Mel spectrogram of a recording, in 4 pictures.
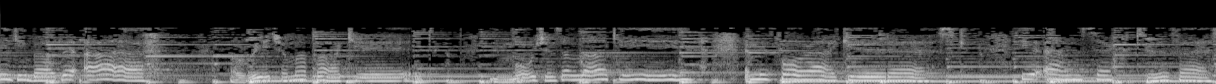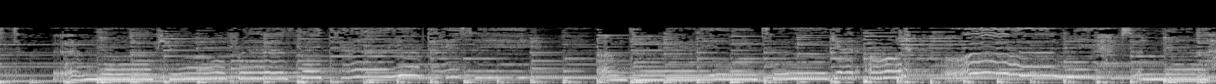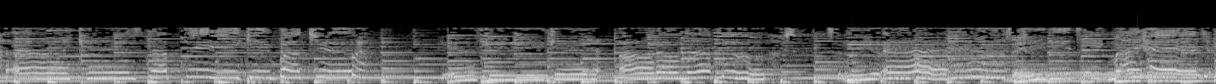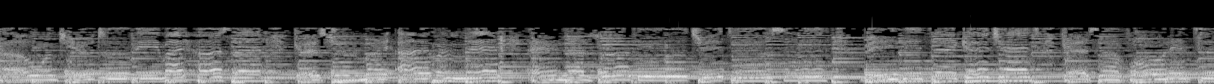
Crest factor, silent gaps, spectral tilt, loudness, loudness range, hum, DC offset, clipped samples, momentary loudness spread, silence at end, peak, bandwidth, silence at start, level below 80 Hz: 12 dB; none; -10 dB/octave; -13 LUFS; 4 LU; none; under 0.1%; under 0.1%; 6 LU; 0 s; 0 dBFS; 6 kHz; 0 s; -36 dBFS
